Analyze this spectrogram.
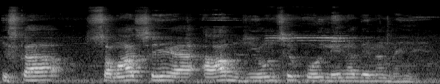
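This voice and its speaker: A high-pitched man with fairly even intonation, amid noticeable background noise and audible room echo. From Maharashtra, India. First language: Marathi (speaking Hindi). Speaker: interviewee on language politics. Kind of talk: news interview.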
